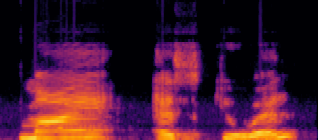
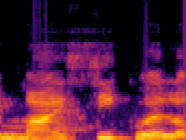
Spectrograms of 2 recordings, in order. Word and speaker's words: MySQL: Officially, it is pronounced as MySQL, but many a times people say MySQL also.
